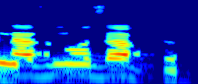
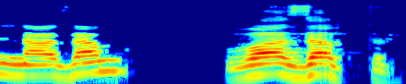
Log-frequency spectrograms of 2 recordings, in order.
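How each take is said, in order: First: The words are run together into one. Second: The words are said separately, as written. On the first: "मिला करके पढ़ेंगे" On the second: "लिखा हुआ कैसे है?"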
